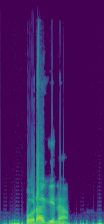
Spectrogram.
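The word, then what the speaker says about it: Horagina: हमारा जो डेस्टिनेशन है होरागीना बेटा होरागीना एच ओ आर ए जी आई एन ए होरागीना मैं शायद पहले गलत प्रोनाउंस किया था।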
